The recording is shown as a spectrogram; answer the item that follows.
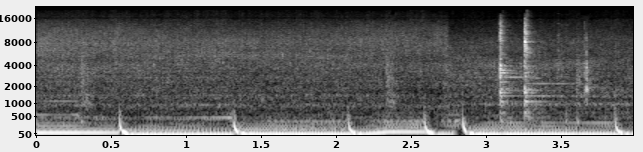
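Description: Beef short ribs for honey miso short rib sear in a hot pan, a steady loud sizzle with periodic scraping and stirring sweeps and a few sharp clinks near the end.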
